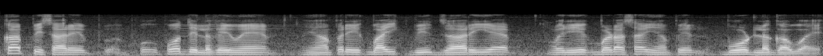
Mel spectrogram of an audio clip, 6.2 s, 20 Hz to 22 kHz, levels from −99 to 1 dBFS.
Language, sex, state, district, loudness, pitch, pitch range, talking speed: Hindi, male, Rajasthan, Bikaner, -17 LUFS, 150 Hz, 140-155 Hz, 250 wpm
